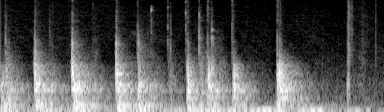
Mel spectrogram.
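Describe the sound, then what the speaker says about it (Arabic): Several sharp knocks on a door in a quick irregular series, close and loud, with no talking. "شكون كيدق في الباب؟"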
